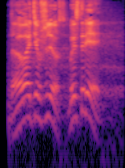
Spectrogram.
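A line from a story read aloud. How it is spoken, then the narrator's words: Booming armor speakers. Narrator (Russian): Прогремели динамики брони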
